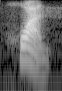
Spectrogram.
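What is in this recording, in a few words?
"huan" Chinese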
